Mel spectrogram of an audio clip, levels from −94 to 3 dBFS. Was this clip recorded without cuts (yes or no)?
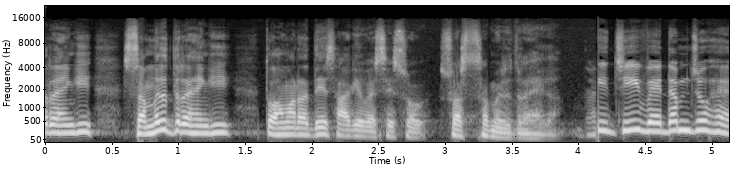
no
